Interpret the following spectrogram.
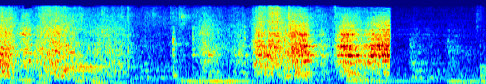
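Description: Dry scraping and rubbing on a wooden board as a pizza is slid across it and handled, over soft background music.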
